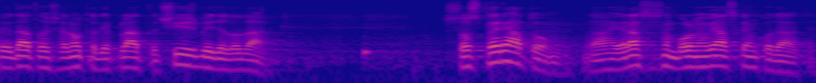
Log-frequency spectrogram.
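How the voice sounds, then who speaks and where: Romanian male pastor, mid-range voice, emphatic sermon delivery, long church-hall reverb. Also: medium pitch. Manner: preaching with rising emphatic calls to the congregation.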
